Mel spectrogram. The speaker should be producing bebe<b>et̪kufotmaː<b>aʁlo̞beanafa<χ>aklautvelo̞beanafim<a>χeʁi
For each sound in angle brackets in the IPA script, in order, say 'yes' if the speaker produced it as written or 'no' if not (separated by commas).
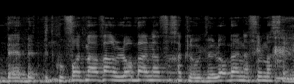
yes, no, yes, yes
